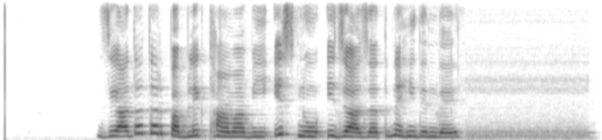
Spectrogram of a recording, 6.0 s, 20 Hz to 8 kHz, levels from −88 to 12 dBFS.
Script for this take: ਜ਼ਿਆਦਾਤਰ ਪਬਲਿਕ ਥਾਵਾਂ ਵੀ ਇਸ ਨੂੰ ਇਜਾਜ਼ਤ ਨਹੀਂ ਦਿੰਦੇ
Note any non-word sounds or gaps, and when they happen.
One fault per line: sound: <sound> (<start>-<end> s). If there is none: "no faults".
no faults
